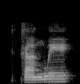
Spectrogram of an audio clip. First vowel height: low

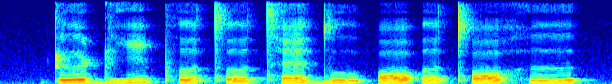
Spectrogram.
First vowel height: high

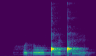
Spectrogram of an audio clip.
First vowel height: high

